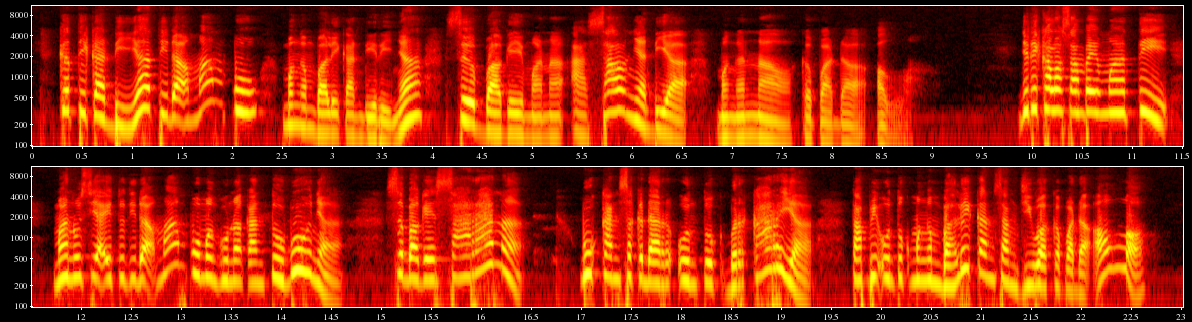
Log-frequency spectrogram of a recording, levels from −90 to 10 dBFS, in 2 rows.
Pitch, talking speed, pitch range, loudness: 245 Hz, 90 wpm, 180-300 Hz, -19 LUFS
